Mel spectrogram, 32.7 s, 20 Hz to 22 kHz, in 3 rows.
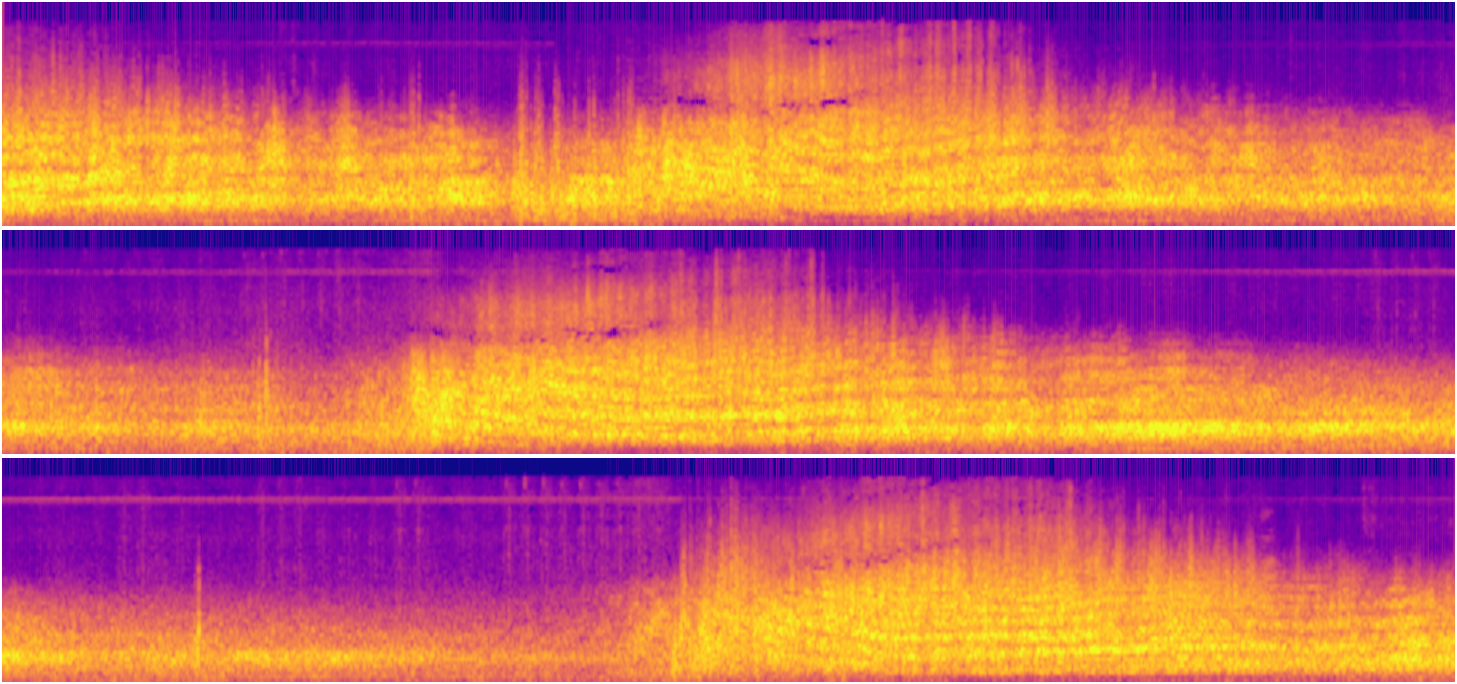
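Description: T-38 Talon jet trainers flying past, their twin turbojet engines roaring in a series of swells that rise and fade as each jet passes. The loudest swells come about fourteen seconds in and again near the end.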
